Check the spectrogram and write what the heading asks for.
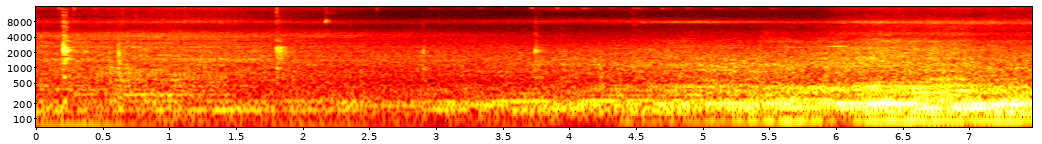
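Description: A motor vehicle engine runs nearby, its low drone growing steadily louder over several seconds and loudest near the end. A few light clicks come in the first few seconds.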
